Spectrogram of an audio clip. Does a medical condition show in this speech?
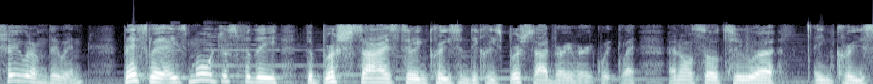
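No.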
